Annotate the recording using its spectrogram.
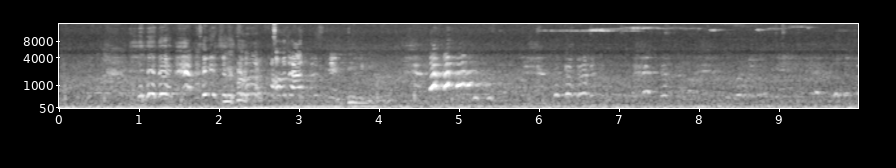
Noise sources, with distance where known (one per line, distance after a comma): person or small group talking, near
